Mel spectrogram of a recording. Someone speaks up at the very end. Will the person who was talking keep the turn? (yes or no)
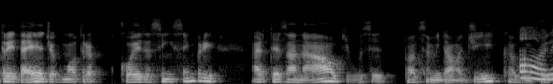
no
